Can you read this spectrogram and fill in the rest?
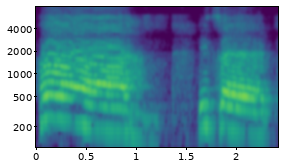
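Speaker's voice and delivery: ordinary talk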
